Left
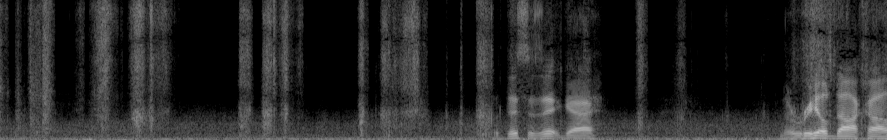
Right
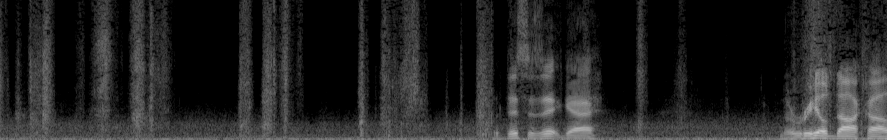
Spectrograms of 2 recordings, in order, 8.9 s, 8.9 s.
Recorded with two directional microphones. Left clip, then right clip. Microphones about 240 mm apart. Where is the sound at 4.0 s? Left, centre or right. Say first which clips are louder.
Left 3 dB; centre.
